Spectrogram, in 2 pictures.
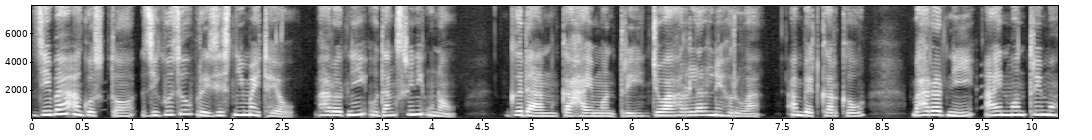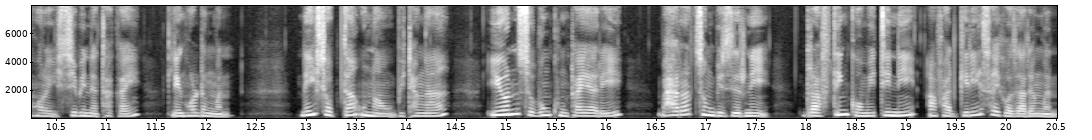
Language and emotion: Bodo, neutral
